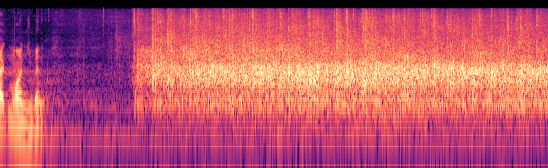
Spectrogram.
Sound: audience applauding

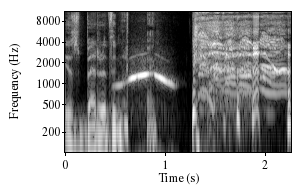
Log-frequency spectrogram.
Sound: laughing

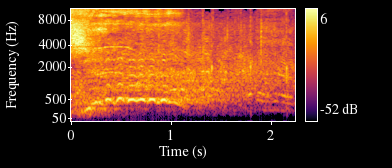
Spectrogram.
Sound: laughs

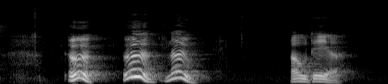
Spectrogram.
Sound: groans

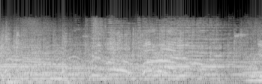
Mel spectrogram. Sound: hitting

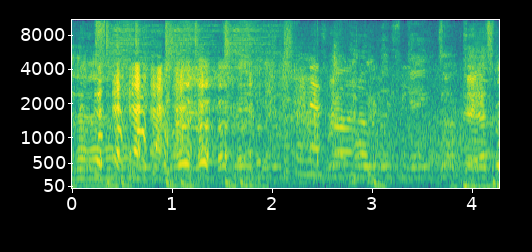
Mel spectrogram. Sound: laughing

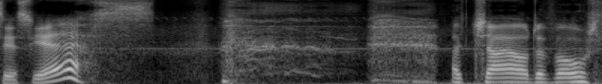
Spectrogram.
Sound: laughing

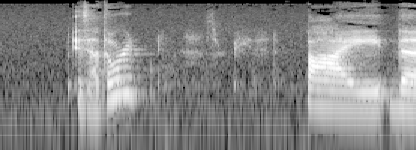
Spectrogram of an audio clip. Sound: whispers

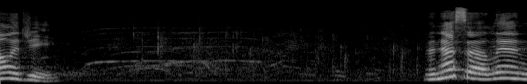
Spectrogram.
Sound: applause and cheering

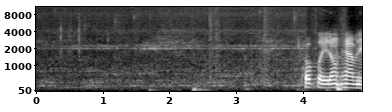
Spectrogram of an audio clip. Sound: water running

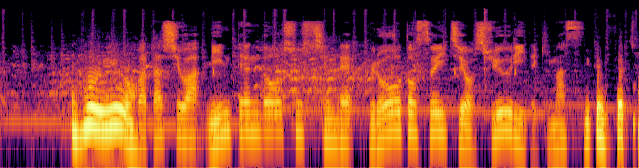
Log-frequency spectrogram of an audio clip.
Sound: unable to translate Japanese

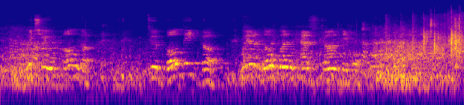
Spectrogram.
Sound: laughter and applause

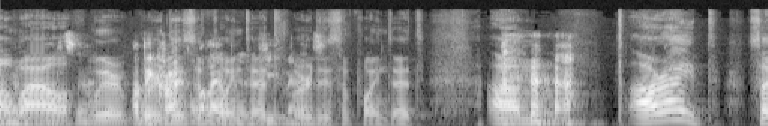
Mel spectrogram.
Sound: laughs

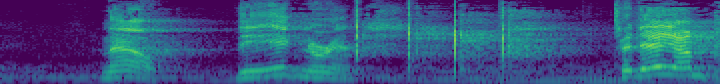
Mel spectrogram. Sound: claps hands

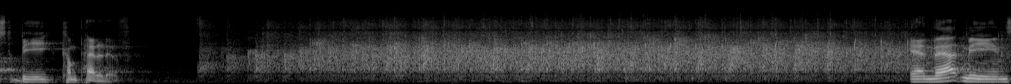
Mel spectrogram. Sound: applause

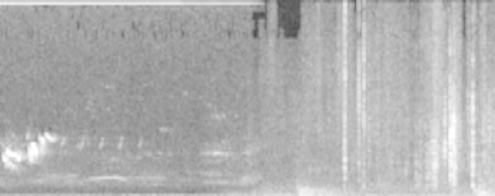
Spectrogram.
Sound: aves trinando

